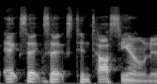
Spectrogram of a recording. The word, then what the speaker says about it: XXXTentacion: XXXTentacion is how you pronounce his name.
